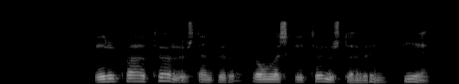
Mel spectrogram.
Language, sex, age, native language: Icelandic, male, 30-39, Icelandic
